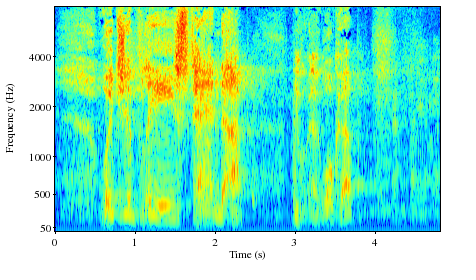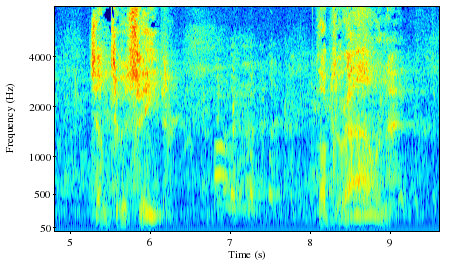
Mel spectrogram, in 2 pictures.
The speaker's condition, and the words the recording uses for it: Throat cancer. Back when my voice was much stronger than it is now.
